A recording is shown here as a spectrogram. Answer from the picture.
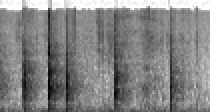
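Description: Chalk writing on a blackboard: a string of sharp, unevenly spaced taps, about eight in two seconds, as the chalk strikes the board with each stroke.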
